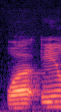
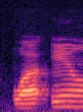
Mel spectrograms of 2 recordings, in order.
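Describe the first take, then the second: First: The sound comes out through the mouth. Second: The sound comes out through the mouth.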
